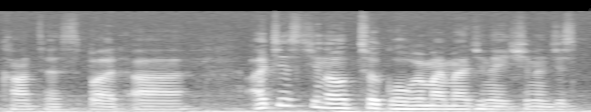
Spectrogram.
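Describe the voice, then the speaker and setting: A man's voice: lowish voice, moderate pace, a little hiss or hum. A man in his thirties from Norway, answering interview questions in an earnest, hesitant way with many fillers and restarts. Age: 30s. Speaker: interview guest, comic book creator.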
